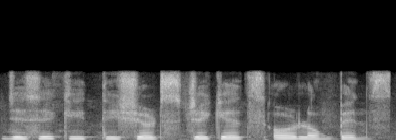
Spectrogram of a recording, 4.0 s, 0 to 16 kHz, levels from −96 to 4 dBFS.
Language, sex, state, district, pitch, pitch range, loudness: Hindi, female, Arunachal Pradesh, Papum Pare, 210 Hz, 205-215 Hz, -14 LUFS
